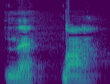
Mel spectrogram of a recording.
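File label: "lepa", Nigerian Pidgin, male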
